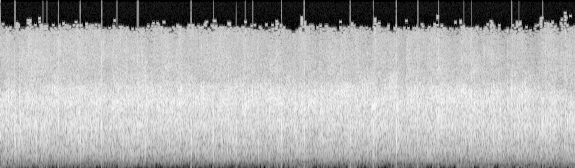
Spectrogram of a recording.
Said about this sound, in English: And I think it would be appropriate to give a round of applause to the men who came in early today to cook for us.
